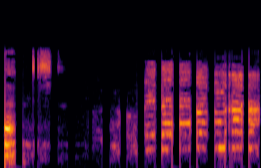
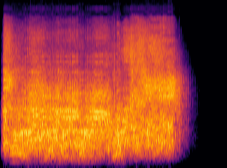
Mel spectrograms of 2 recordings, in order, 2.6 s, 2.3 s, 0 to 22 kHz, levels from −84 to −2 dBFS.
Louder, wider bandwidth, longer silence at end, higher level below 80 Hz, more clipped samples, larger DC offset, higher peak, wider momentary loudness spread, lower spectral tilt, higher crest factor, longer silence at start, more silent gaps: second, -27 LUFS vs -10 LUFS; second, 7.6 kHz vs 19.5 kHz; second, 0 s vs 0.4 s; first, -62 dBFS vs -80 dBFS; neither; neither; second, -6 dBFS vs 0 dBFS; first, 11 LU vs 2 LU; first, -2.5 dB/octave vs 0.5 dB/octave; first, 22 dB vs 12 dB; about the same, 0.05 s vs 0 s; first, 0.52-0.57 s, 0.69-0.75 s, 1.04-1.10 s, 1.21-1.27 s vs none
